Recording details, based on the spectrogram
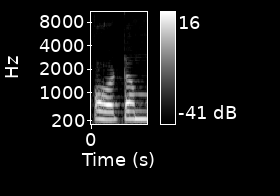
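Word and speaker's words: autumn: आप देख सकते हैं तो यहां पर जो एन होता है उसका हम प्रोनंसिएशन यानी कि उच्चारण नहीं करते इसको पढ़ते हैं ऑटम और ऑटम की हिंदी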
